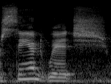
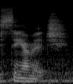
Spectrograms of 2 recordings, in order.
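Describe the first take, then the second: First: The middle is said with a full 'nd' sound. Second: The middle is shortened to an 'mm' sound. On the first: "For sandwich" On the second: "we just shorten it to sandwich. S A M M I C H"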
